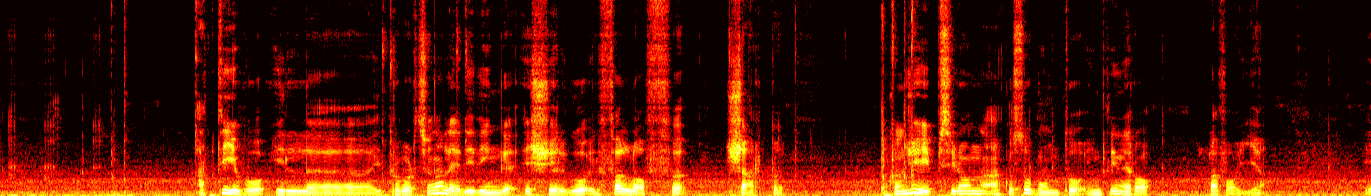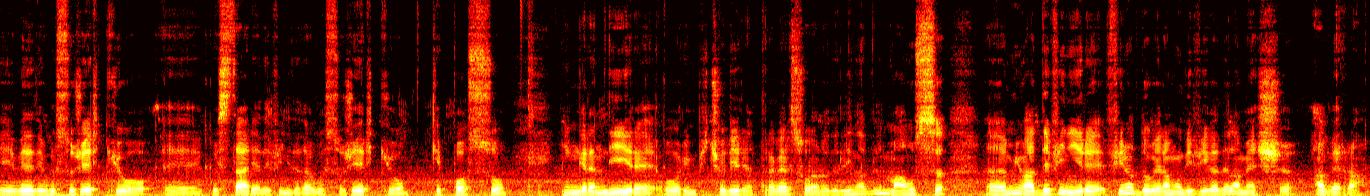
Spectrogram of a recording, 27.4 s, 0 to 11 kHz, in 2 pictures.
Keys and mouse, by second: 1.4 shift+middle click, 3.9-8.5 drag, 7.7 ctrl+z, 8.9 g, 9.2 y.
